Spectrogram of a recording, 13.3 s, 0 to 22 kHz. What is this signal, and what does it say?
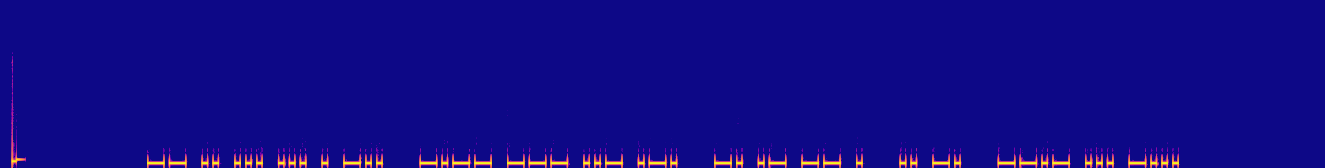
Morse code, heard as a keyed tone, about 22 wpm, 700 Hz. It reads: MISSED YOUR NAME IN QSB
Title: Common QSO Phrases 22wpm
